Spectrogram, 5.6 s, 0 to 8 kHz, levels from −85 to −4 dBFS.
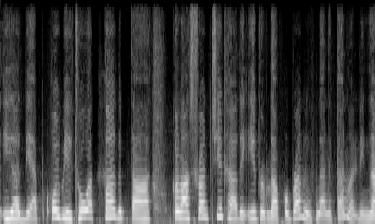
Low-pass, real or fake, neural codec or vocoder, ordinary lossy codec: none; fake; codec, 16 kHz, 0.5 kbps, X-Codec, HuBERT features, trained on balanced general audio; none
